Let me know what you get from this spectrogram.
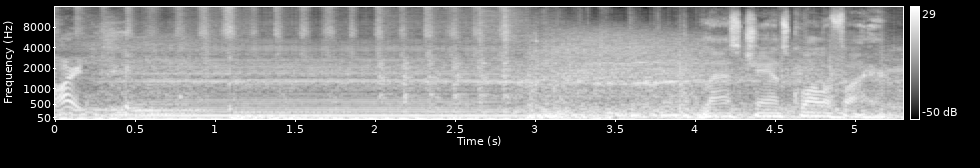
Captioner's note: engine revving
